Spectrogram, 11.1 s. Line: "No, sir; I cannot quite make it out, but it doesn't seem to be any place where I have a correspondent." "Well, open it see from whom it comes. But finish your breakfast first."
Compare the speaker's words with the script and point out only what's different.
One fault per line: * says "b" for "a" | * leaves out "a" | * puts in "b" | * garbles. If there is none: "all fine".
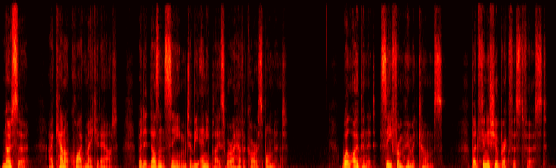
all fine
